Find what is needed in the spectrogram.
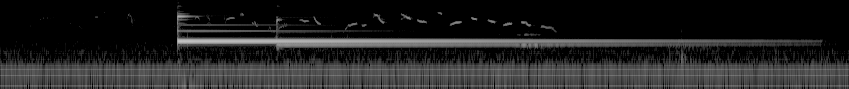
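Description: Two-tone ding-dong doorbell chime: a higher note about a second in, then a lower one just under a second later, both ringing on and fading slowly, as a visitor arrives at the door. Birds chirp faintly over the chime.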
